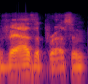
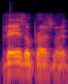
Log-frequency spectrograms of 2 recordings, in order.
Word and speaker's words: vasopressin: Some people pronounce it vasopressin, but vasopressin is the correct pronun- pronunciation.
